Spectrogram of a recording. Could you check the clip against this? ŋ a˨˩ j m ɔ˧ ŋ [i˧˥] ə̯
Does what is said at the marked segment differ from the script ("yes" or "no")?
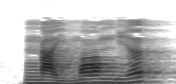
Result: no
